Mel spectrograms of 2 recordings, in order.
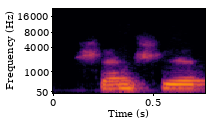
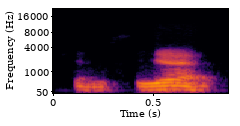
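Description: First: "Şemsiye" with a second sh, şemşiye; sh replacing s inside "Şemsiye"; misspelt form. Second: Said in the usual way. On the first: Shown as a demonstration. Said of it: "yanlış yazılmış olan sözcüklerin". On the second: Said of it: "doğrularını yazalım".

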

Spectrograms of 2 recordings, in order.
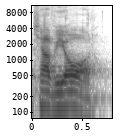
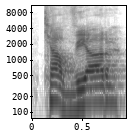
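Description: First: "kaviar" stressed on the last syllable; variant pronunciation. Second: "Kaviar" stressed on the first syllable; variant pronunciation. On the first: Host offers rival pronunciations, "kaviar" with final stress. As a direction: say "kaviar" as kav-i-AAR. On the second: Host offers rival pronunciations, "Kaviar" with first-syllable stress. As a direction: say "Kaviar" as KAV-yar. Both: Shown as a demonstration. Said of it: "Kaviar eller kaviar?".

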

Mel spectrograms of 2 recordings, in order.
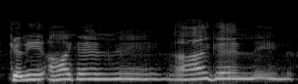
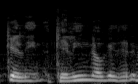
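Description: First: Mock swooning. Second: Said in the usual way. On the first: Swooning over Miami like Rockefeller.

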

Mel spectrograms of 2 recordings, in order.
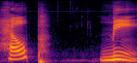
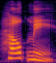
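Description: First: HELP, pause, ME; separated words. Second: "Help me" linked, p unreleased; closed-lip P. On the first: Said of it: "ไม่ออกเสียงตัว P แบบเพอ". (แยกคำ Help กับ me เว้นจังหวะ) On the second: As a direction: close the lips on Help's p and go straight into me. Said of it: "P ปิดปากเลย". (ปิดปากที่ p ใน Help แล้วต่อ me) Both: Shown as a demonstration.

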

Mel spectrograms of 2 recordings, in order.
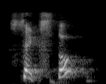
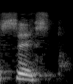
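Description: First: "sexto" said with a clear ks, seks-to; teacher sounds the X in "sexto" as ks. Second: "sexto" said with a plain s, ses-to; teacher sounds "sexto" with only an s, no ks; sesto with S. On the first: Teacher shows the class "sexto" with a ks sound. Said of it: "porque aquí tenemos una X". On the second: Teacher shows the class "sexto" said with a plain s. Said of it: "acá es una S". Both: Shown as a demonstration.

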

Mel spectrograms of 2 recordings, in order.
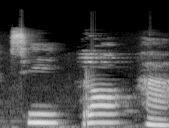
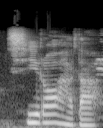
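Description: First: Slow, spaced Shirohata; syllable by syllable. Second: Said in the usual way. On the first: Shown as a demonstration. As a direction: break Shirohata into four beats. Teacher splits word by syllable. (đọc chậm Shirohata từng âm tiết)

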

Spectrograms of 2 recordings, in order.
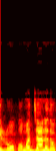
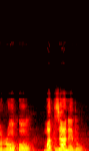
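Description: First: "रोको मत जाने दो" run straight through; no pause marked. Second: "रोको" cut off from "मत जाने दो"; pause after रोको. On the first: Teacher quotes what was said before, no pause marked. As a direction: keep रोको मत जाने दो in one unbroken phrase. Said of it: "कह रहे थे". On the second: Teacher tells pupils what they are saying now, pause after रोको. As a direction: break after रोको, then मत जाने दो together. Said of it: "आप बोल रहे हैं आप". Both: Shown as a demonstration.

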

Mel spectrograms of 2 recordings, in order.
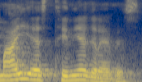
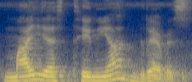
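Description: First: Said in the usual way. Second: Myasthenia gravis stretched out syllable by syllable, very slow; slow emphatic naming. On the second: Shown as a demonstration. Teacher naming an important disease for students, very slow. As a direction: lay the disease name down slowly so it sticks. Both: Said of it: "important disease है।".

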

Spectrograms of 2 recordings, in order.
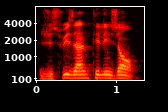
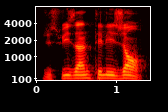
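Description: No difference in how they are said.

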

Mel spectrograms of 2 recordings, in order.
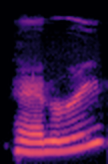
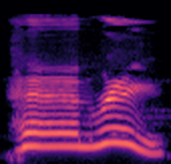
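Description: First: HENRY with a rising, unsure question tune. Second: High, drawn-out loud chant of the name; chanted, call it out like a crowd of fans. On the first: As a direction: answer "Henry?" as a tentative guess. Caught daydreamer answers teacher uncertainly. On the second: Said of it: "cheering and chanting". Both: A narrator's reading.

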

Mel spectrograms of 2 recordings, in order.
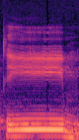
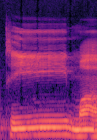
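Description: First: কিম with a long ee shut on m; stopping pronunciation. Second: keema with a long ee and open ma; non-stop pronunciation. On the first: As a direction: hold কিম, then close the lips on m. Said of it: "তবে stop করলে হবে". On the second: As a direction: stretch keema, letting the ma sound out. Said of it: "এভাবে বলেন". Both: Shown as a demonstration.

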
